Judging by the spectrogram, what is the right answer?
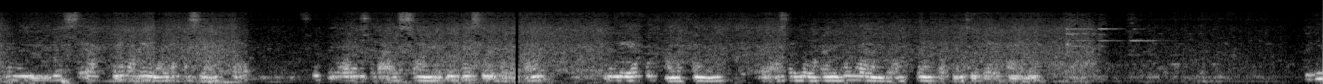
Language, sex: English, female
